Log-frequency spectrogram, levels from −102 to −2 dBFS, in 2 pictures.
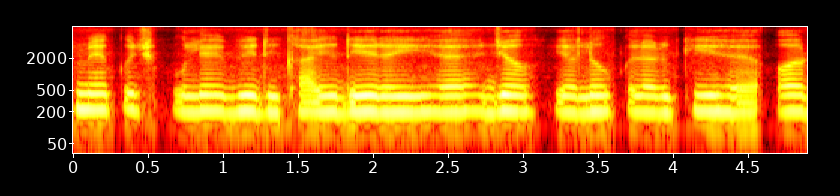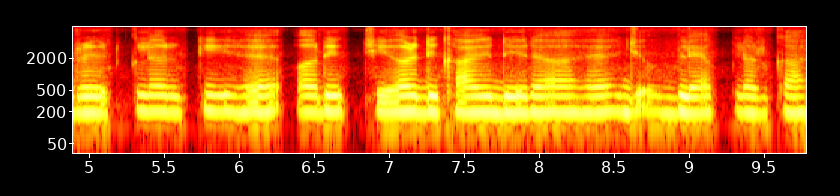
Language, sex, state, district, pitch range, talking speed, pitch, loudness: Hindi, female, Bihar, Katihar, 195-200 Hz, 180 wpm, 195 Hz, -16 LUFS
